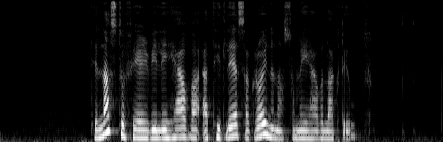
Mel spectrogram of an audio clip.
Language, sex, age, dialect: Faroese, female, 36-60, Norðuroyggjar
